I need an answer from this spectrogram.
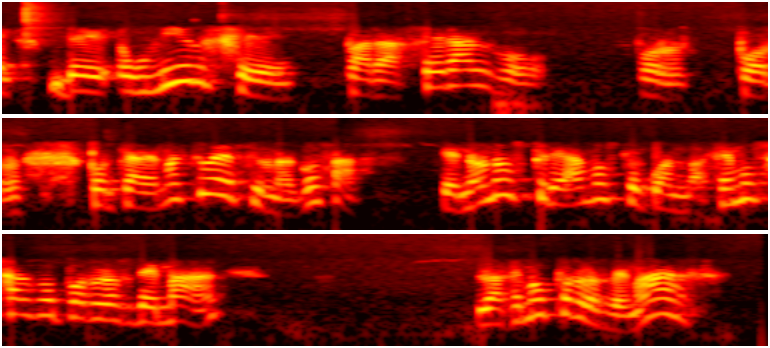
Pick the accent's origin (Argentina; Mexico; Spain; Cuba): Spain; Madrid, Community of Madrid; y yo soy del centro de Madrid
